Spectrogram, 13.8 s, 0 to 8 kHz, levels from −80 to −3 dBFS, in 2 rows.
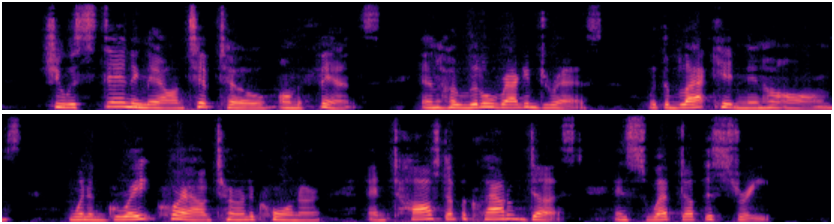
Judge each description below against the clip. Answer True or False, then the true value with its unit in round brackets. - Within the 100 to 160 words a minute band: False (175 wpm)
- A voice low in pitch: False (225 Hz)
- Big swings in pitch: False (3.5 semitones)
